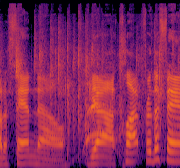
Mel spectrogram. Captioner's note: audience applauds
